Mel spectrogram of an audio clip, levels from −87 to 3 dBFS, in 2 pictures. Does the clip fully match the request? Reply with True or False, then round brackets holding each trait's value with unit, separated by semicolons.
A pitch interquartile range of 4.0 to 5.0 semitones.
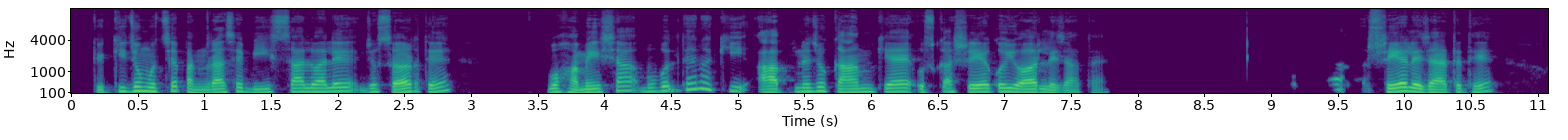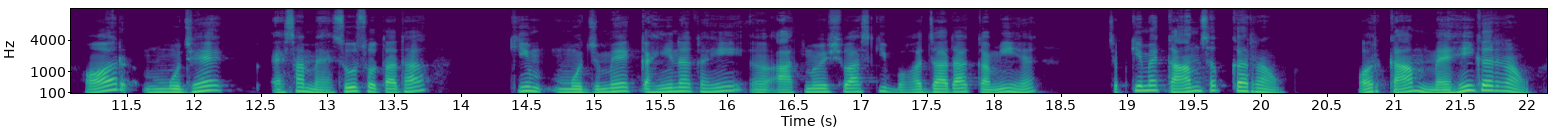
True (4.7 semitones)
